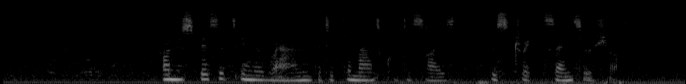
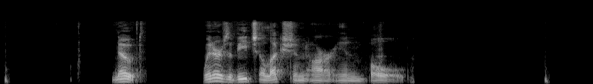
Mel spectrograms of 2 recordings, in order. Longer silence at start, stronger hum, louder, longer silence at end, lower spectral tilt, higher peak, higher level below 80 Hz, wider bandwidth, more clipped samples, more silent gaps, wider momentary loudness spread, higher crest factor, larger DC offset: about the same, 0.05 s vs 0.05 s; first, 50 Hz at -60 dBFS vs none; second, -44 LUFS vs -23 LUFS; second, 0 s vs 0.45 s; about the same, -5 dB/octave vs -4 dB/octave; second, -26 dBFS vs -4 dBFS; second, -64 dBFS vs -58 dBFS; first, 13.5 kHz vs 8.4 kHz; neither; second, none vs 0.11-0.26 s, 4.17-4.48 s, 4.55-5.44 s; first, 24 LU vs 12 LU; second, 18 dB vs 24 dB; neither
